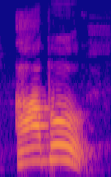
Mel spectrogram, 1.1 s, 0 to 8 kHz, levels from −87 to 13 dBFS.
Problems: none marked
